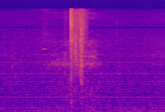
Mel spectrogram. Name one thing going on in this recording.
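Paper rustles as a sheet is picked up.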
